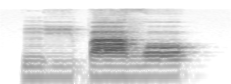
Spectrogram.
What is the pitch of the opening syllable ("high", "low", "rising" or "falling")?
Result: low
